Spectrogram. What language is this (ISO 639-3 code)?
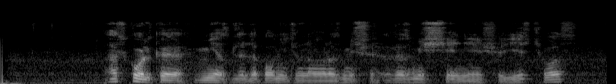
rus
